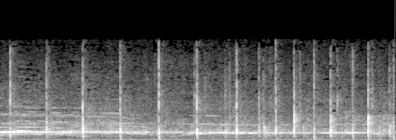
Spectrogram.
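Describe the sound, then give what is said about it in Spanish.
Audience hand claps as a band member is introduced at the end of a show ring out in an uneven, fairly quick rhythm for about three seconds, over a faint, steady mid-pitched hum, with no voices. “Fuerte el aplauso.”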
